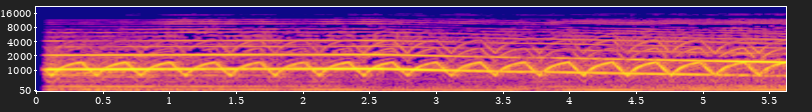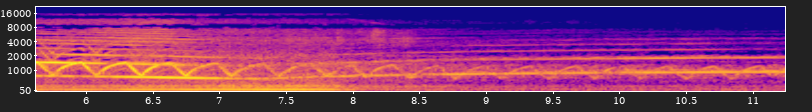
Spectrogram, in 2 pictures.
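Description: A fire engine's horn blares a steady tone.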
